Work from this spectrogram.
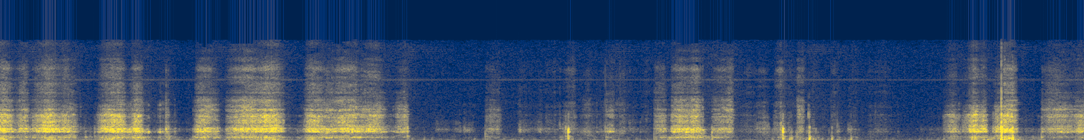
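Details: Boston Terrier burying a bone, recorded by an action cam mounted on the dog: rapid, breathy panting in bursts of about a second, separated by short quieter pauses and a few sharp clicks and scrapes.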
